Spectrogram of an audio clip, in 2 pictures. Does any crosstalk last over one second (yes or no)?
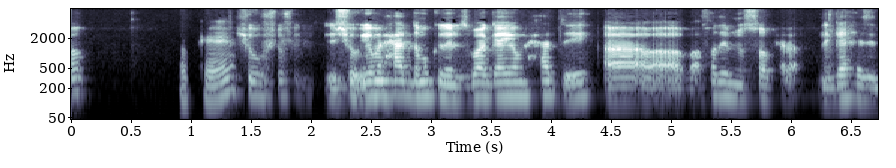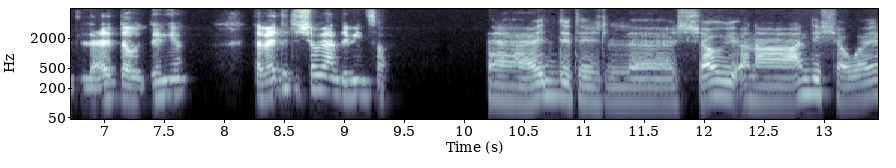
no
